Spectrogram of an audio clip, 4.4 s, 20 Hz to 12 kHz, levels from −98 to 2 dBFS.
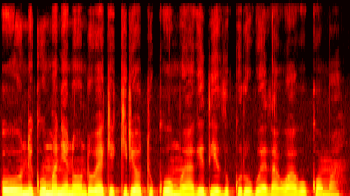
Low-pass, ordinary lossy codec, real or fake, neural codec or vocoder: none; none; real; none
